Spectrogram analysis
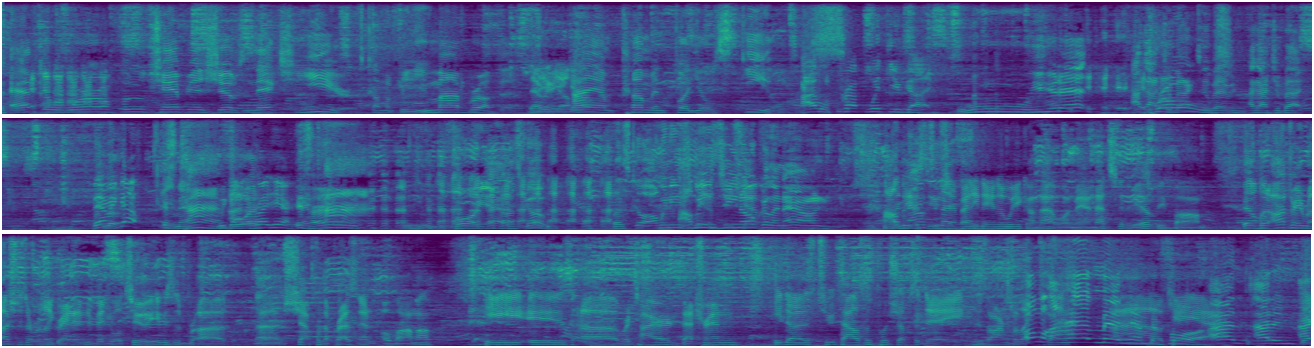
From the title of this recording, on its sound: Live From The World Food Championships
